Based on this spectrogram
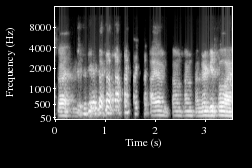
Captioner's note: colleagues laugh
